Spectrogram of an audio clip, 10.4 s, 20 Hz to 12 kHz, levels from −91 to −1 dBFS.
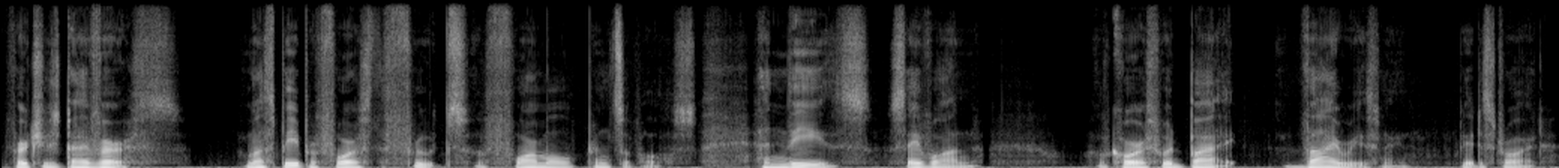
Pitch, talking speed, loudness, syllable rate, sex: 125 Hz, 125 wpm, -20 LUFS, 4.6 syllables/s, male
